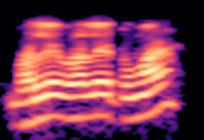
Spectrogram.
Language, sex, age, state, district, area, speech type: Assamese, male, 45-60, Assam, Charaideo, urban, conversation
